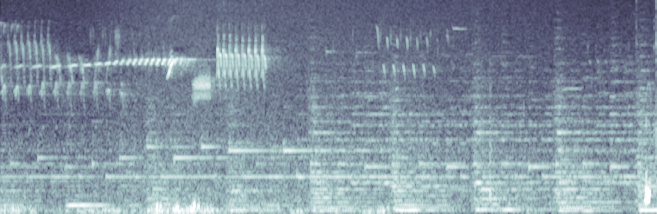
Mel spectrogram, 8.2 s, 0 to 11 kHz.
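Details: Eastern towhee singing its 'drink your tea' song at Carden Alvar, Ontario, in 2023: a couple of bright notes, then a quick high trill, with background music throughout.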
